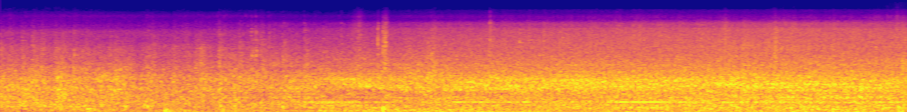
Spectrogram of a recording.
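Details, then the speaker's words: Farm hog barn feed augers (Shelmar side two) started after fitting new feed lines: a little bouncing at first then smoothing out to a steady, even rattling rumble with no binding as feed is sent up; normal auger operation. "A little bit of bouncing there, but it's smoothing out. All right, sending feed up."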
